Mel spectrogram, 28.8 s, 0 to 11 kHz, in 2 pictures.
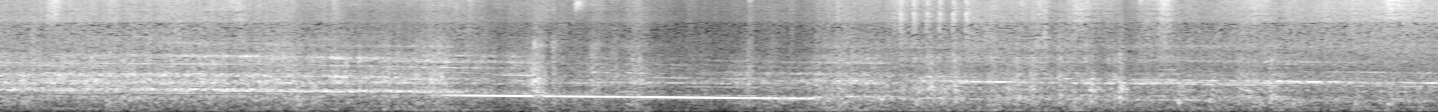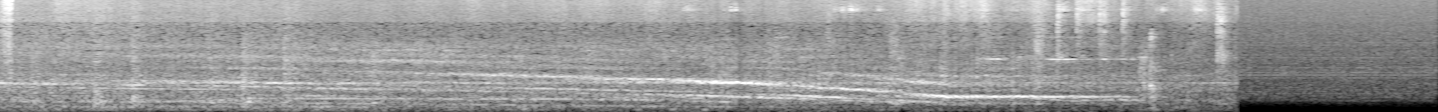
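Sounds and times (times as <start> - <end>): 
E231 train middle stop: 0.0 - 26.8.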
